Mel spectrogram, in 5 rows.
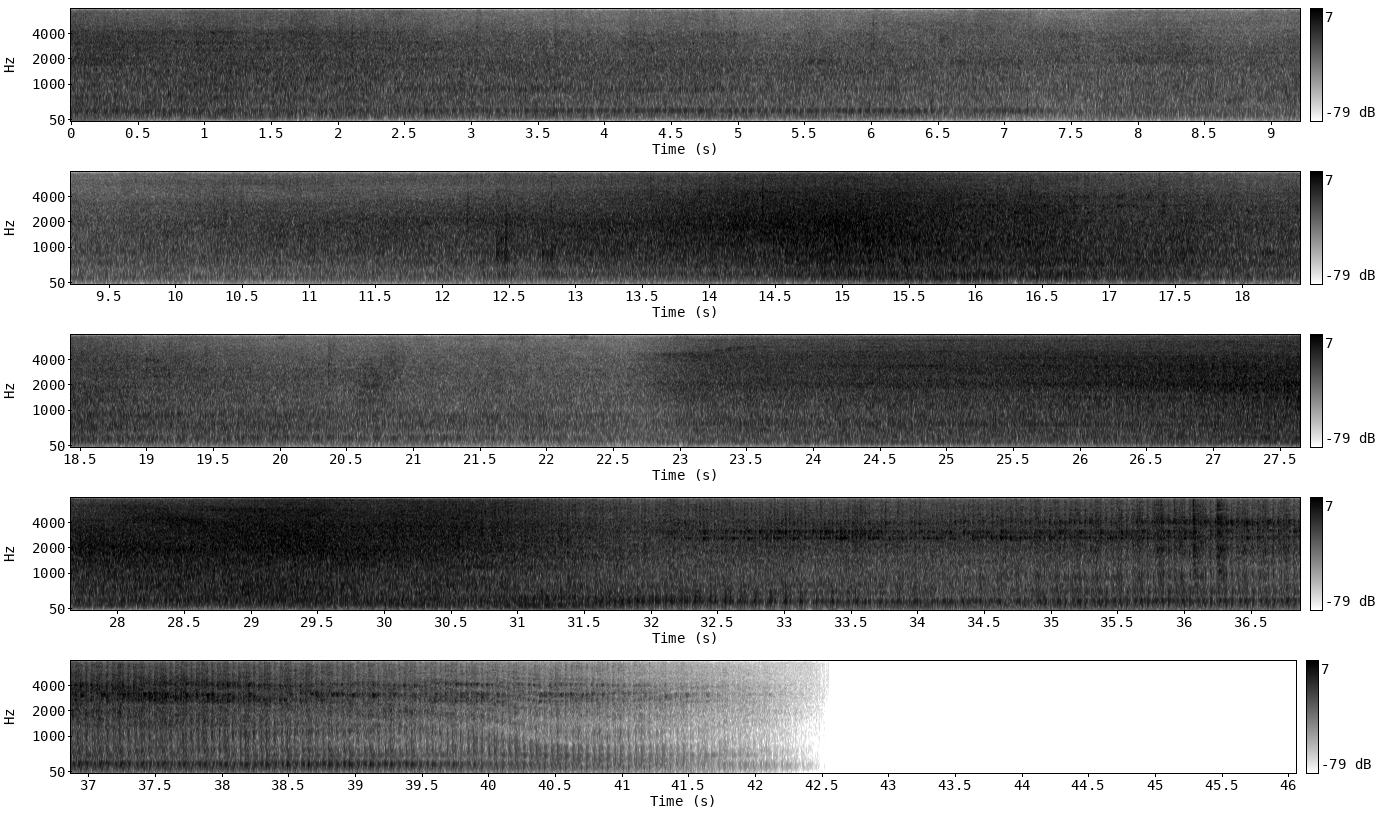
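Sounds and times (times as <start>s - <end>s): road noise: 0.0s - 42.1s
car engine running: 22.5s - 42.0s.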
